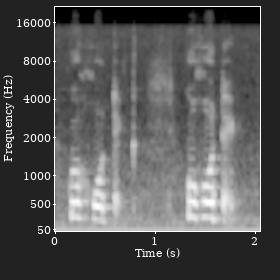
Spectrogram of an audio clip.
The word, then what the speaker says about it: Quixote: Actually it's Spanish, the name is Spanish, ठीक है, तो इसलिए it is pronounced as Quixote.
